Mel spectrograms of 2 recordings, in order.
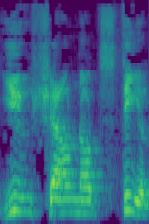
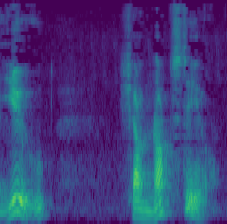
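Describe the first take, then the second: First: It is said as a stern command. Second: It is said as a reassuring promise.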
